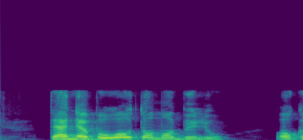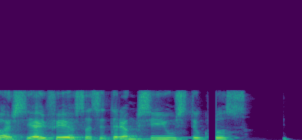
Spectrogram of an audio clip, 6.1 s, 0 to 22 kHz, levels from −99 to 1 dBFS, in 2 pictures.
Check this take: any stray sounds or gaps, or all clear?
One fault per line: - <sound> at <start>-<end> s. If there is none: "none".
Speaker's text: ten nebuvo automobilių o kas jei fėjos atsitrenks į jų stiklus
- dropout at 5.1-5.2 s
